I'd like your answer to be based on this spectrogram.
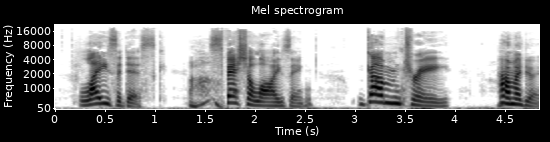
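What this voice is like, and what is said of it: Put-on Australian accent. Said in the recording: “How's my Australian accent? ... that is really good. It's good in what I would consider like kind of a, you know, cheap comedy way”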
